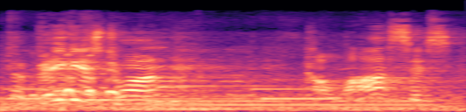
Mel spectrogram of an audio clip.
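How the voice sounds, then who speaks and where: High-pitched campy wisecracking superhero storyteller, acted by a man. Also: sing-song, unhurried, far from the mic, heavily acted. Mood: playful, arch. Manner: playful, arch, exaggerated asides to the audience. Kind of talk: theatrical live children's storytime parody. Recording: echoey theme park PA, loud music behind.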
